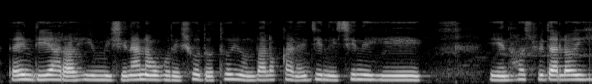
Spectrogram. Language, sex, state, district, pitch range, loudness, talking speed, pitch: Chakma, female, Tripura, Dhalai, 200-220 Hz, -16 LUFS, 160 wpm, 210 Hz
